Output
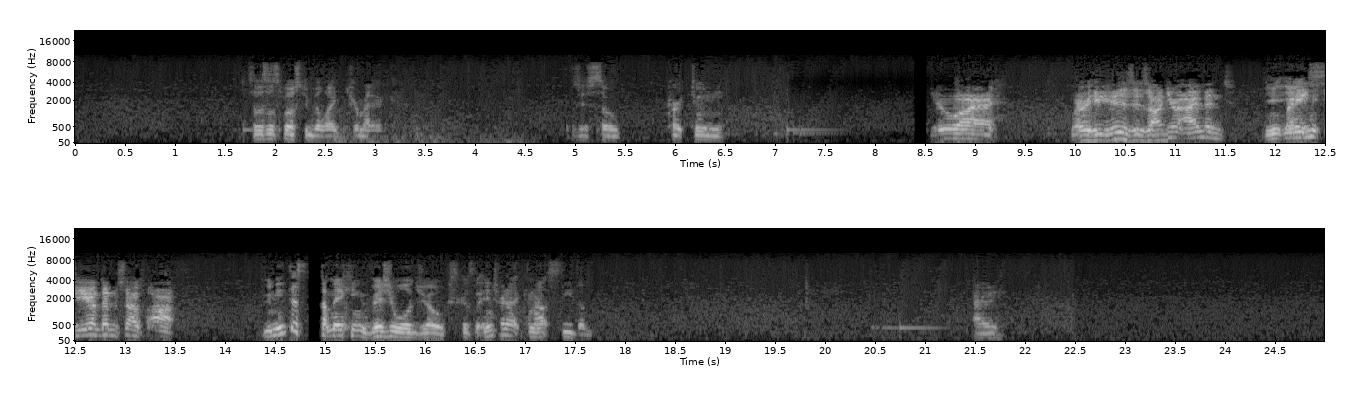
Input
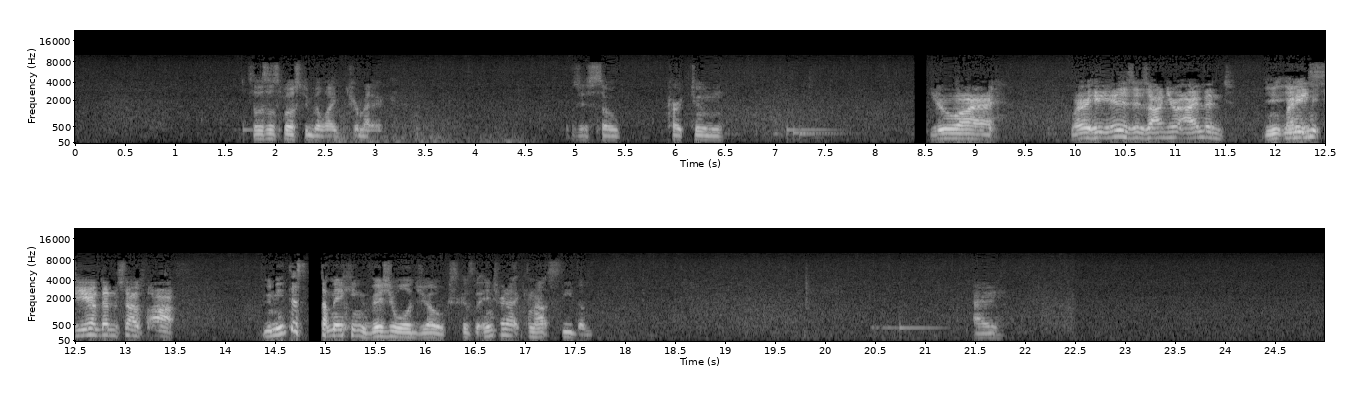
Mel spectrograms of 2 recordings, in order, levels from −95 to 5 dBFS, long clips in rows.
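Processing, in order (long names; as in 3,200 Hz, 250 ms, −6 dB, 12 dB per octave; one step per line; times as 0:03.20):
spectral magnitudes quantised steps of 15 dB
0:07.14–0:08.79: octave-band graphic EQ 125/250/1,000/2,000/4,000 Hz −11/−8/−3/−3/−11 dB
0:10.04–0:10.93: frequency shifter −68 Hz
0:11.46–0:11.92: Bessel low-pass filter 6,900 Hz
level −3.5 dB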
